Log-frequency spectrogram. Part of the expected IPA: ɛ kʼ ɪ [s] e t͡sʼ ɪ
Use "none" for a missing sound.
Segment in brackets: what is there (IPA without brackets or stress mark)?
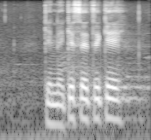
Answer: s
